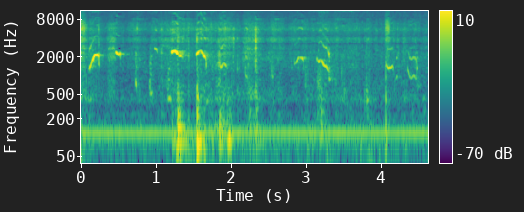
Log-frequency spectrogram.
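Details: Icelandic Sheepdog puppies at 11 days old, becoming vocal, with their mother Gaela nearby; high whiny whimpers that rise and bend down, several each second in uneven bursts, over soft thumps and a constant low electrical hum.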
